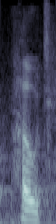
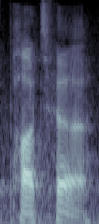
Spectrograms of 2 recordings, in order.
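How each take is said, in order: First: The first vowel is an English O sound. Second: The first vowel is an A sound. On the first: The speaker calls it wrong. "So this wouldn't be pote or pote" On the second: The speaker calls it right. "But it's really a pate"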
